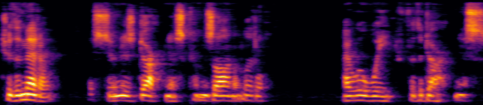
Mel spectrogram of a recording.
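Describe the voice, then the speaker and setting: In a put-on character voice, a man talks fairly quickly at a fairly high pitch, monotone in intonation but swinging widely in loudness. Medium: audio drama. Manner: nervous, chattering.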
